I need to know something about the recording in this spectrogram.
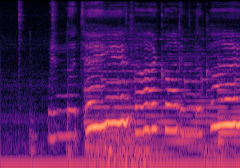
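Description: A woman sings along to music close to a microphone.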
